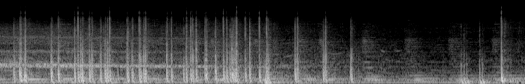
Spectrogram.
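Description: Aerial fireworks going off in a rapid series of crackling bangs for about three and a half seconds, thinning out, with a few more sharp bangs near the end.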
